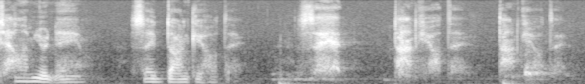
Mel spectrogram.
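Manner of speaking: very soft, hushed, repeated whisper. Retelling how an engineer in the audience whispered to the character: imitating a whisper. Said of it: "he speaks a whisper".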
